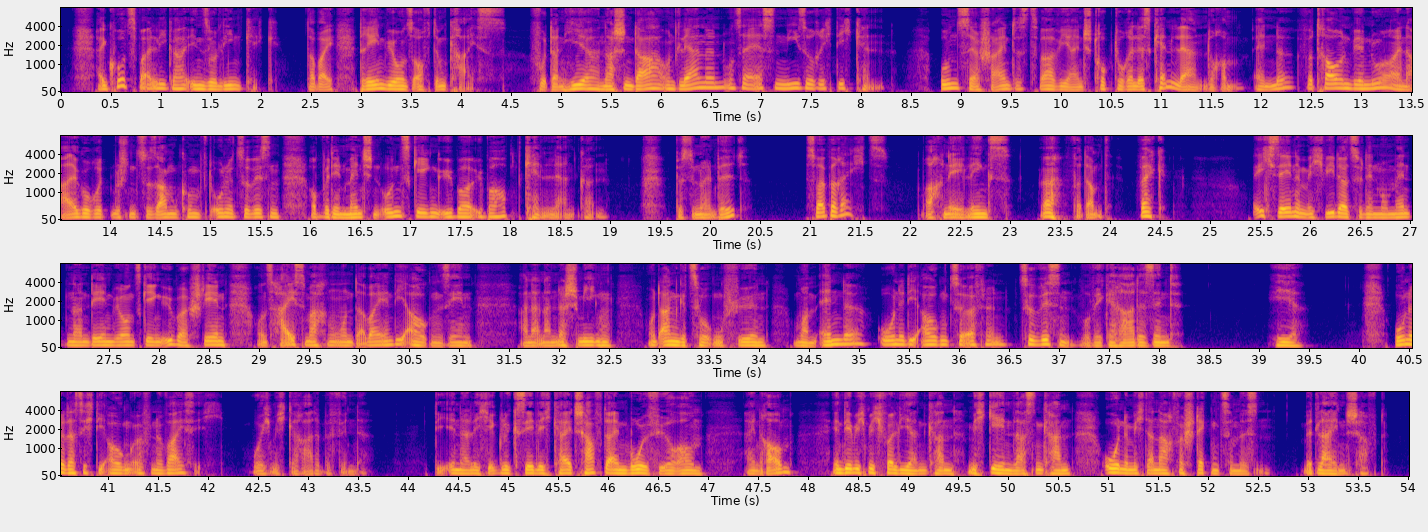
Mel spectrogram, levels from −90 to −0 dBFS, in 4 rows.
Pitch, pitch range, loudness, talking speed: 120 Hz, 110-130 Hz, -18 LUFS, 160 wpm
